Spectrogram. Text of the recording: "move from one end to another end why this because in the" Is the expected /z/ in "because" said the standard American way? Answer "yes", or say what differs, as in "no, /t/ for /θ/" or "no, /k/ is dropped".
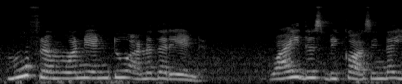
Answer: no, /s/ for /z/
